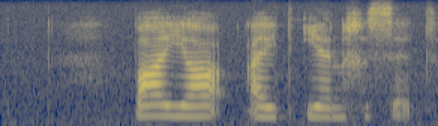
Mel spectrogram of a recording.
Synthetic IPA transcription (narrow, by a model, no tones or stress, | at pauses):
pɑːjɑːʔœɥtʰiənχəsə̰t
